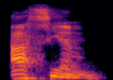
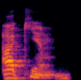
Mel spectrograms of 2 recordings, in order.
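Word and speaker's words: aciem: una palabra como esta, se les escapa decir asiem, asiem, ¿sí? Pero nosotros ya vimos que acá se pronuncia como una K, con lo cual esta palabra nunca va a ser asiem, sino va a ser aquiem, ¿sí?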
